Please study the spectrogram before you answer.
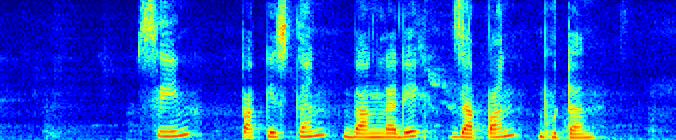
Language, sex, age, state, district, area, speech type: Assamese, female, 18-30, Assam, Lakhimpur, rural, spontaneous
